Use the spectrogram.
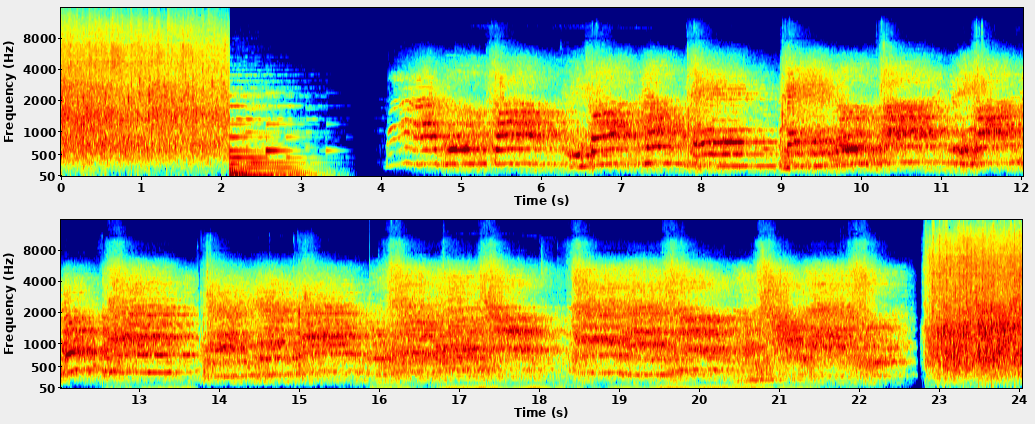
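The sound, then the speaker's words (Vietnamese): At a Buddhist dharma talk, an audience gives a big, sustained round of applause that stays loud and dense for about twenty seconds, with a tonal sound running under the clapping. “Cho một tràng pháo tay thật lớn.”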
